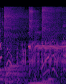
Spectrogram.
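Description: Frog enemy in the Pikmin video game croaking in a few loud, close, rising-and-falling calls over game background music, with no talking.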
